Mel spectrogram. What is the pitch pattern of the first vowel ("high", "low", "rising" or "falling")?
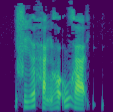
rising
